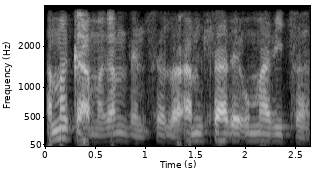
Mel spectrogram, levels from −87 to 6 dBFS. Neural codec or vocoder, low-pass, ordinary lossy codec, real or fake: vocoder, 44.1 kHz, 128 mel bands, Pupu-Vocoder; 3.6 kHz; none; fake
